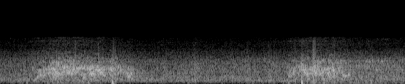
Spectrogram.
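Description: Muffled wind and paramotor noise picked up in flight by a helmet intercom microphone, swelling louder twice.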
